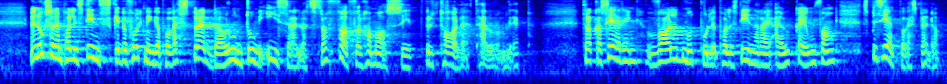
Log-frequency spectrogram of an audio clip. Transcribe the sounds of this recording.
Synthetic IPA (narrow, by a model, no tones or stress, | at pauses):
mɛnɔksɔd̪ɛnpʰɑləst̪iːnskəbəfɔlknɪŋɑpʰɔʋɛst̪̚bɾɛd̪ɑɾʉnt̪ɔmɪ̰ʔiːsɾɑɛ̰lʋæ̰ɾt̪st̪ɾɑfːɑfɔɾhɑmɑ̰sɪt̪bɾʉt̪ʰɑːlə̰t̪ʰæ̰ɾʊ̰ɾɑ̰ŋɡɾḛːp | t̪ʰɾɑkɑseːɾɪŋʋɑlɡmut̪̚pʰʊpʰɑləst̪iːnəɾɑɪʔɑʉkɑɪʊmfɑŋɡspɛsɪɛlt̪̚pʰɔʋɛst̪̚bɾɛd̪ːɑ̰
